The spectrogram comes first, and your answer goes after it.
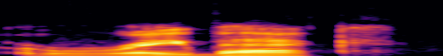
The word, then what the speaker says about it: Rehbach: regarder cette nouvelle carte je crois qu'elle se prononce rayback euh c'est euh on dirait l'allemand euh c'est une très jolie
